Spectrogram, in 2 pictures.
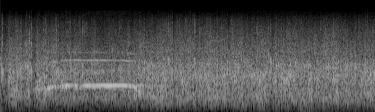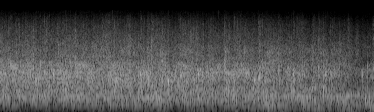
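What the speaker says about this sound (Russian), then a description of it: "Аплодисменты этого зала." A school hall audience of children and teachers claps steadily, a dense even wash of applause heard close, with a faint voice briefly over the start.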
